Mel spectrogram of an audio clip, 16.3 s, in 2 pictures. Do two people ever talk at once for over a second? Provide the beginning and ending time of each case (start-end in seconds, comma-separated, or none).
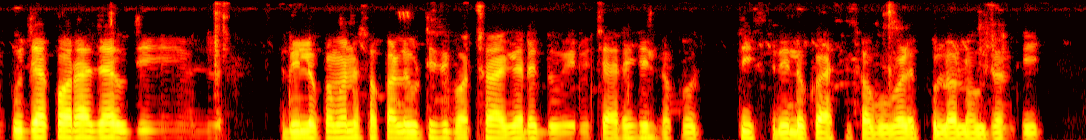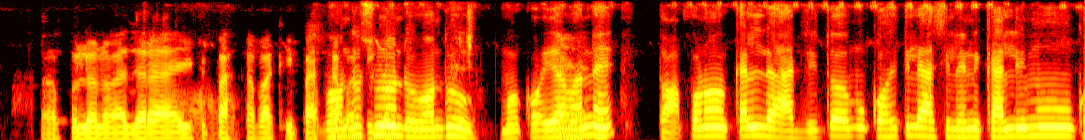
9.5-11.0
